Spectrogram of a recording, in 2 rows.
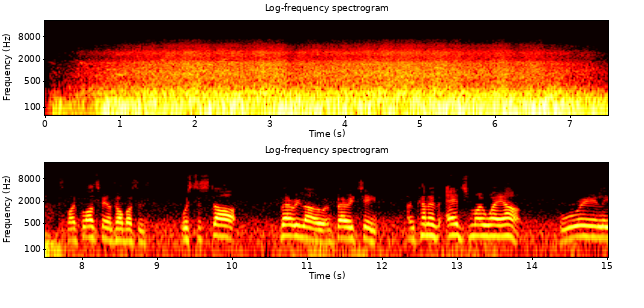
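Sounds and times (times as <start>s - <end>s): wind buffeting microphone: 0.0s - 7.8s
surf breaking on beach: 0.0s - 15.0s.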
